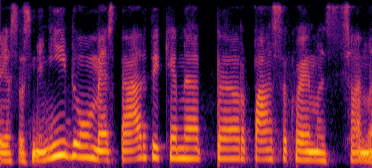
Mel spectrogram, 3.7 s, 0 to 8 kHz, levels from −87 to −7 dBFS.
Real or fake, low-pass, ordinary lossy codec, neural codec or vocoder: fake; 7.2 kHz; Opus, 16 kbps; codec, 44.1 kHz, 3.4 kbps, Pupu-Codec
